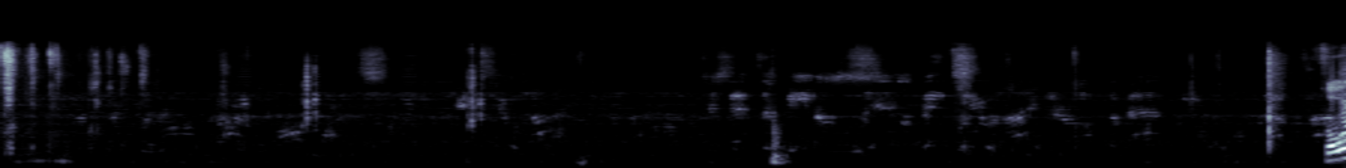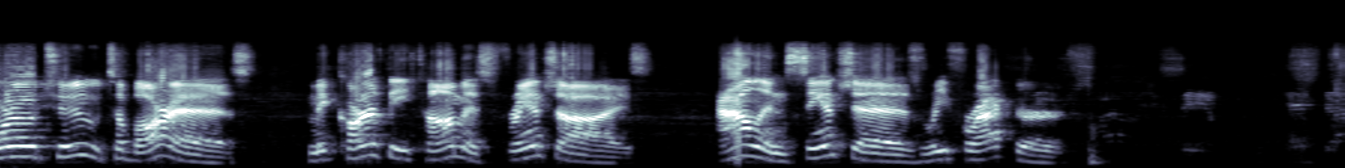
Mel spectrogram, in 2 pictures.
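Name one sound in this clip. Trading cards rustle and flick softly in hands.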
